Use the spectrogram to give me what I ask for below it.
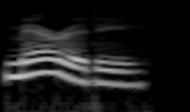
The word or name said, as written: meradee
